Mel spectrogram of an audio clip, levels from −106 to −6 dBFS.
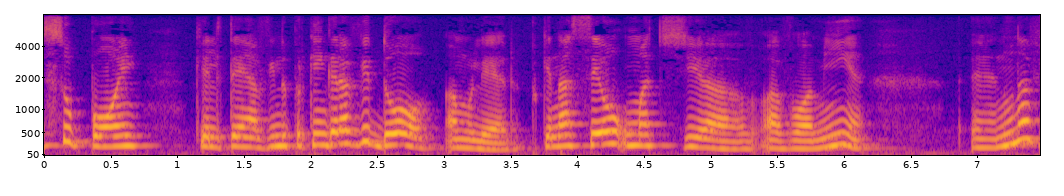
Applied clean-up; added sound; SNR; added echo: none; none; none; none.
